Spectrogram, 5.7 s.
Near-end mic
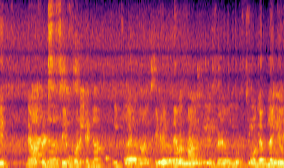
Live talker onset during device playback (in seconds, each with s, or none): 2.4 s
